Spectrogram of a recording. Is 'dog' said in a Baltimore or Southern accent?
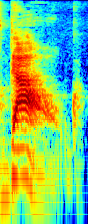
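Southern. It is said with a Southern drawl. "But when you down south"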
